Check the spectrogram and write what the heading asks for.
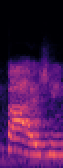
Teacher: Pagem tem a penúltima sílaba mais forte, então é uma paroxítona, certo? Só que pagem termina em EM.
